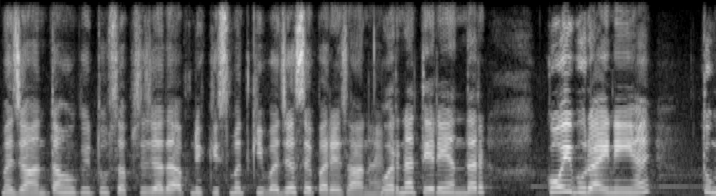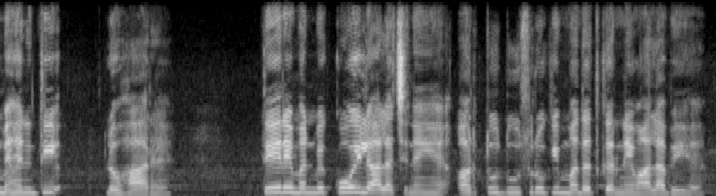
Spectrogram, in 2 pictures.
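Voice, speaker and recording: A man playing a solemn wandering holy man in a cartoon moral story, speaking in a measured, fatherly way. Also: a little high, steady tone, clear, resonant tone, lightly acted. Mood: solemn, approving.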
